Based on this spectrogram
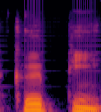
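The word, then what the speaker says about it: kytĩ: Dessa maneira, kutin. Kutin quer dizer cortar, cortar. Kutin, olhem só a pronúncia, kutin.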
